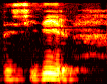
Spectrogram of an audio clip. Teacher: c'est forcément la dernière syllabe également, puisqu'on a un mot qui se finit par une consonne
